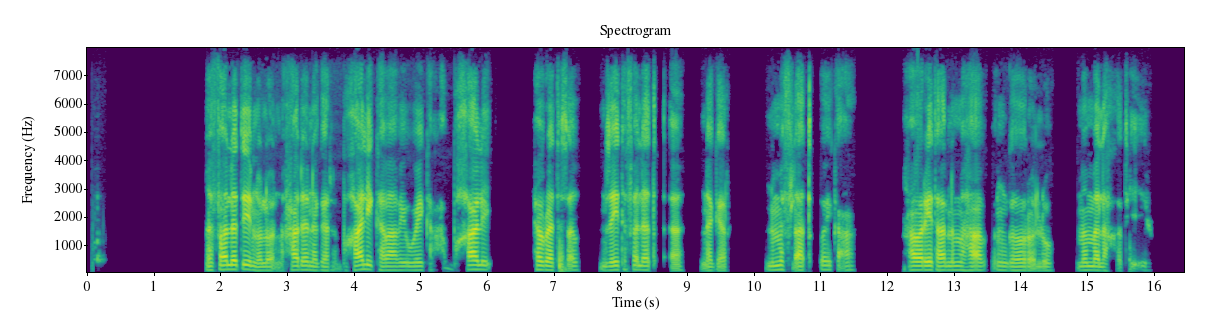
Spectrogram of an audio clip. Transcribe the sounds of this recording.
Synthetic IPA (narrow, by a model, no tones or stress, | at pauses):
mɐfalɐt̪ʼinɐlo̞̰nɨħad̪ɐnɐɡɐɾbɨxalikʰɐβaβiwɔjkʰɐʕabɨxali | ħɨβɾɐt̪ʰɐsɐ̰β | nɨzɐjt̪ʰɐfɐlɐt̪ʼ | ɐ̰ | nʔɐɡɐ̰ɾ | nɨmɨfla̰t̪ʼwɔjkʰɐ̰ʕa | ħaβɐɾet̪ʰanɨmɨɦaβɨ̰ŋɡɐβɾɐ̰lːu | mɐmɐlɐxɨt̪ʰiʔɨjːu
